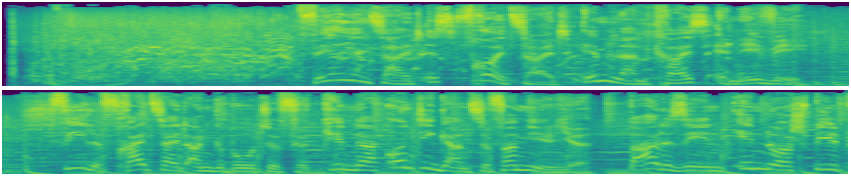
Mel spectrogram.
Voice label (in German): Werbung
